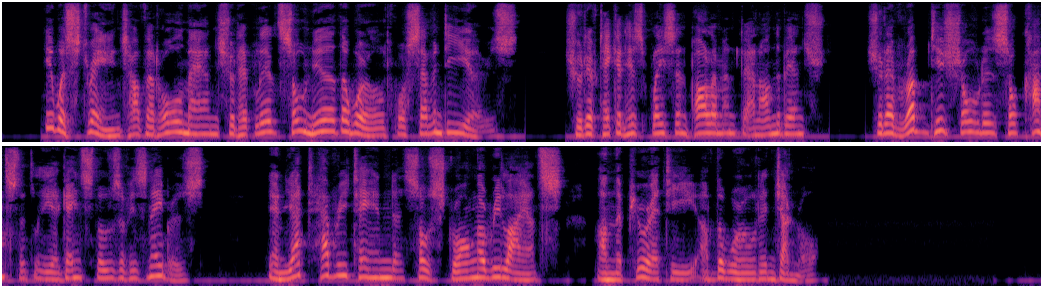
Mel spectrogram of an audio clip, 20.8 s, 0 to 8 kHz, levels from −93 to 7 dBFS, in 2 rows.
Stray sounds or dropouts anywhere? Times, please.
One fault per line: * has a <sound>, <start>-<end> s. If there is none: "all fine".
all fine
